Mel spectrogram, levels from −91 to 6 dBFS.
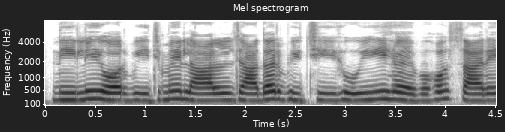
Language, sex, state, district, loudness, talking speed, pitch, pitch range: Hindi, female, Bihar, Patna, -16 LUFS, 145 wpm, 210 Hz, 195-225 Hz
